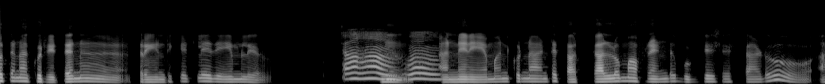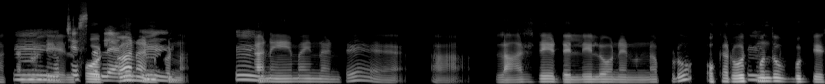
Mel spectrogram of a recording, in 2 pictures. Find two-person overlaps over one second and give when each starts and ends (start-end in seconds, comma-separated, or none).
8.4-9.9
